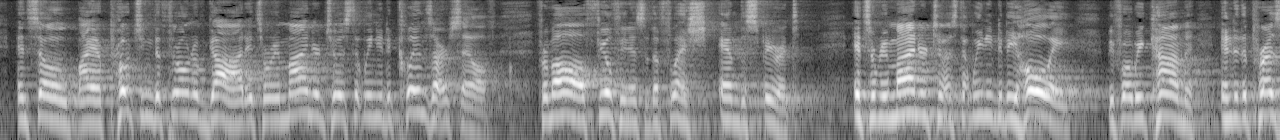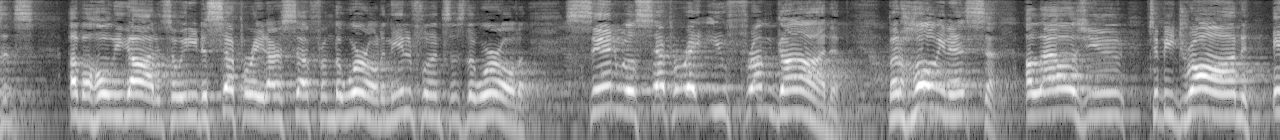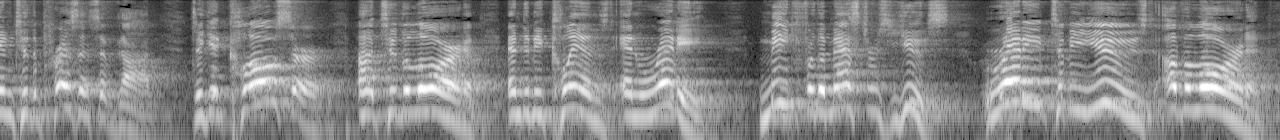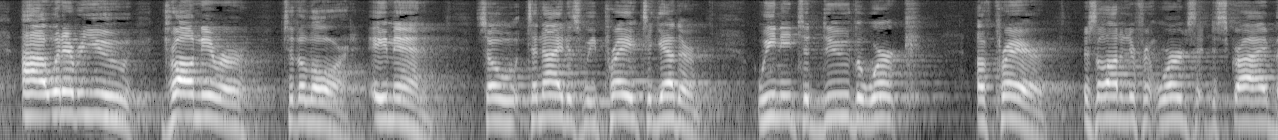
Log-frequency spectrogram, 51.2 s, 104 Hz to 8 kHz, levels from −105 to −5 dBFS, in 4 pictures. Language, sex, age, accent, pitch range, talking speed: English, male, 50-69, American, 190-245 Hz, 165 wpm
